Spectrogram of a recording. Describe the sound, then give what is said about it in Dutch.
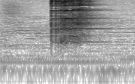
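A single bright clink of glasses of orange wine touching in a toast, ringing briefly before fading out, over a quiet background. “Bon smakelijk en proost. Proost”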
